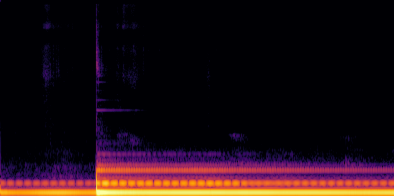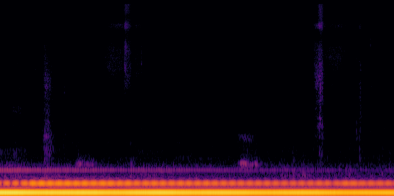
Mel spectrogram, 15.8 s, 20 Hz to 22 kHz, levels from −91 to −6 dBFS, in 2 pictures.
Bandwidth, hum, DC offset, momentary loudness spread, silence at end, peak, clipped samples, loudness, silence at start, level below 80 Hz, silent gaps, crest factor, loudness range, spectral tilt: 0.7 kHz; none; under 0.1%; 11 LU; 0 s; 0 dBFS; under 0.1%; -17 LUFS; 0 s; -48 dBFS; none; 16 dB; 9 LU; -14 dB/octave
